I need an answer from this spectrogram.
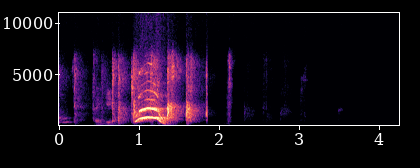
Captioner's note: guests applaud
